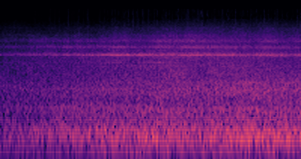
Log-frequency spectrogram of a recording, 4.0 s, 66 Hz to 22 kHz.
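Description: Convair F-106 Delta Dart's J75 turbojet at takeoff power as the fighter lifts off. The sound builds over the first second or so, then holds as a steady rush with a high whine over it.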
